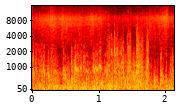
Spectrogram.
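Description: Gusty wind on a rooftop roars and buffets the microphone in a steady, rough rush, loud and close throughout, with no voices.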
